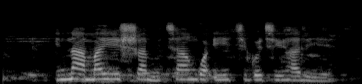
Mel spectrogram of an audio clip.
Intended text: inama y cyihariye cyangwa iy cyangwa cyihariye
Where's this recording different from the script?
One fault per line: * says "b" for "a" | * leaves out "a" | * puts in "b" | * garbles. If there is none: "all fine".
* says "ishami" for "cyihariye"
* says "ikigo" for "cyangwa"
